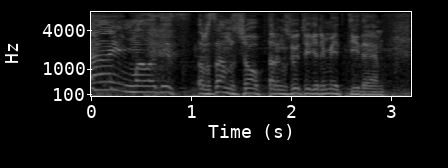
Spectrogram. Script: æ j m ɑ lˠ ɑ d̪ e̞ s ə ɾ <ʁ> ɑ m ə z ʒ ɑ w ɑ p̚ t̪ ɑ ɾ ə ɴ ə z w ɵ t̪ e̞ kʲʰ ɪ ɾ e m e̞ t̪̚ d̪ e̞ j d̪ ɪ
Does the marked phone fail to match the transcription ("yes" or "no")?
yes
